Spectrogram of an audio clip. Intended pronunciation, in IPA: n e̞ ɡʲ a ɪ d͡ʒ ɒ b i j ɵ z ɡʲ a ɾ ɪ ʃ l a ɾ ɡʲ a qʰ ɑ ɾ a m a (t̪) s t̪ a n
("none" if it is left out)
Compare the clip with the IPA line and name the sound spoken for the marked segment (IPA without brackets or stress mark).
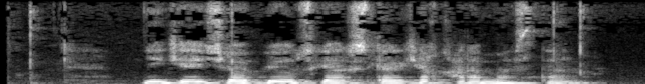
none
